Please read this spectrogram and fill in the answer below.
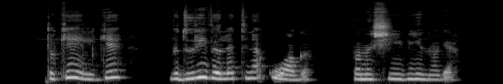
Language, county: Lithuanian, Telšiai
